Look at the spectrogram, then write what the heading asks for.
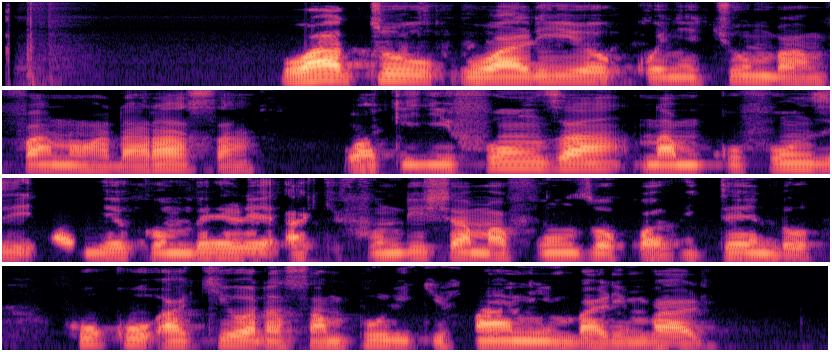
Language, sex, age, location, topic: Swahili, male, 18-24, Dar es Salaam, education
